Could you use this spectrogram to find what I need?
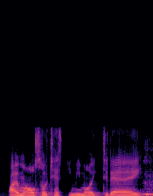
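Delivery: clumsy, bad, put-on British Cockney accent. Doing a mic sound check on a Skype call, in a bad British accent. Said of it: "Is that Australian?".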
